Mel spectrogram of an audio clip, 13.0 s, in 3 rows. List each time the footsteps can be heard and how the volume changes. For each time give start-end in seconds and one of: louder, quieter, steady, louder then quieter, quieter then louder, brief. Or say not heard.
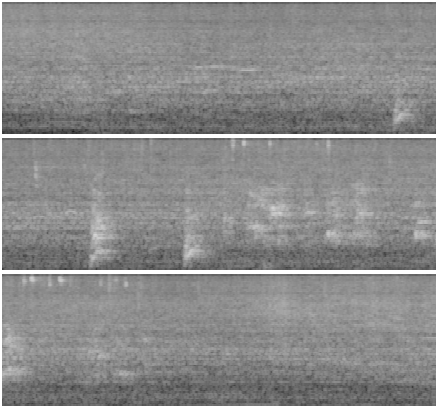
not heard.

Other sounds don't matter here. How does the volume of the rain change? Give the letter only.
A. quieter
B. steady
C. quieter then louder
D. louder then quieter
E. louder
B.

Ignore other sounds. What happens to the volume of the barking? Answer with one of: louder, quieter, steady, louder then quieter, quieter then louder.
quieter.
